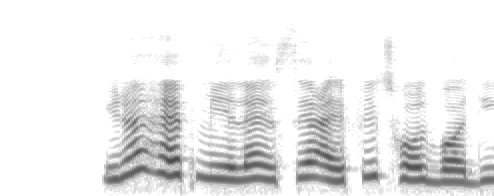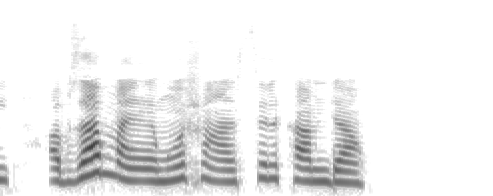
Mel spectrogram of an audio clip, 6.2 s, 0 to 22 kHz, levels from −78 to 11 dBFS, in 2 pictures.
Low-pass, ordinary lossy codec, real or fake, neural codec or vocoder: 14.4 kHz; AAC, 64 kbps; real; none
